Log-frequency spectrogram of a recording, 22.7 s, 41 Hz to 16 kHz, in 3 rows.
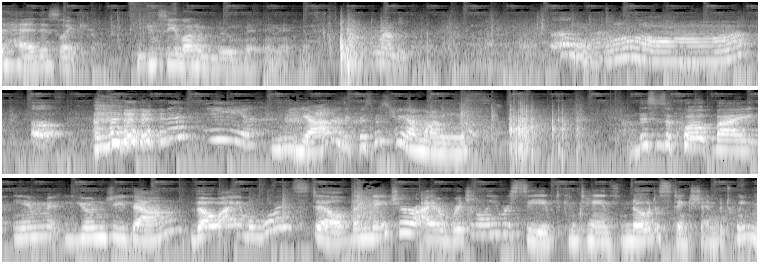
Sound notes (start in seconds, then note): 3.1 bangs box against another box; 8.4 chuckles; 12.6 tearing box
